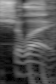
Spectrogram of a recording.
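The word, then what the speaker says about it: Shelly: wilder told his manager shelley finkel pronounced chalet this is all becoming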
